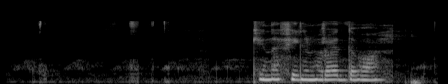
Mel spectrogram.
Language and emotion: Russian, neutral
